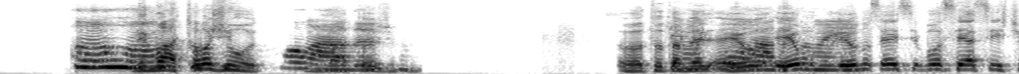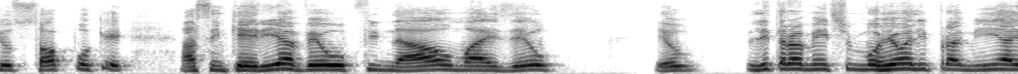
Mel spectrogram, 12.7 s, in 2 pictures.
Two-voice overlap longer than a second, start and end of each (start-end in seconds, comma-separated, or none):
0.8-2.4, 4.0-5.4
